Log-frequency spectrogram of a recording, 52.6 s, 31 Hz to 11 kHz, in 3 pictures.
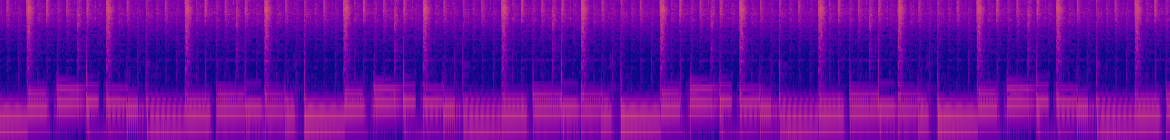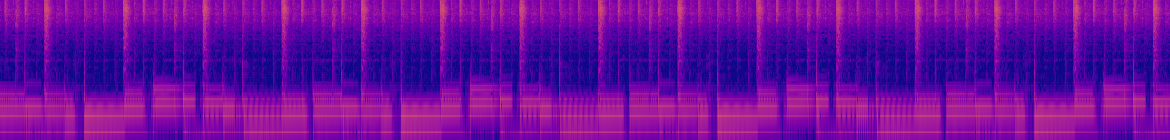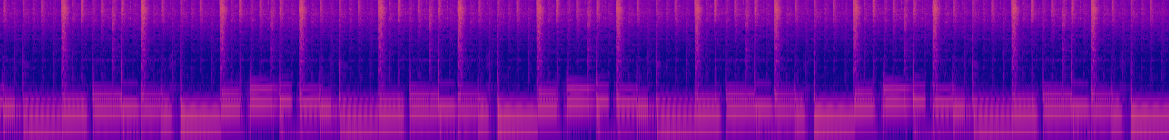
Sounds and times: Music: 0:00.0 - 0:52.6.

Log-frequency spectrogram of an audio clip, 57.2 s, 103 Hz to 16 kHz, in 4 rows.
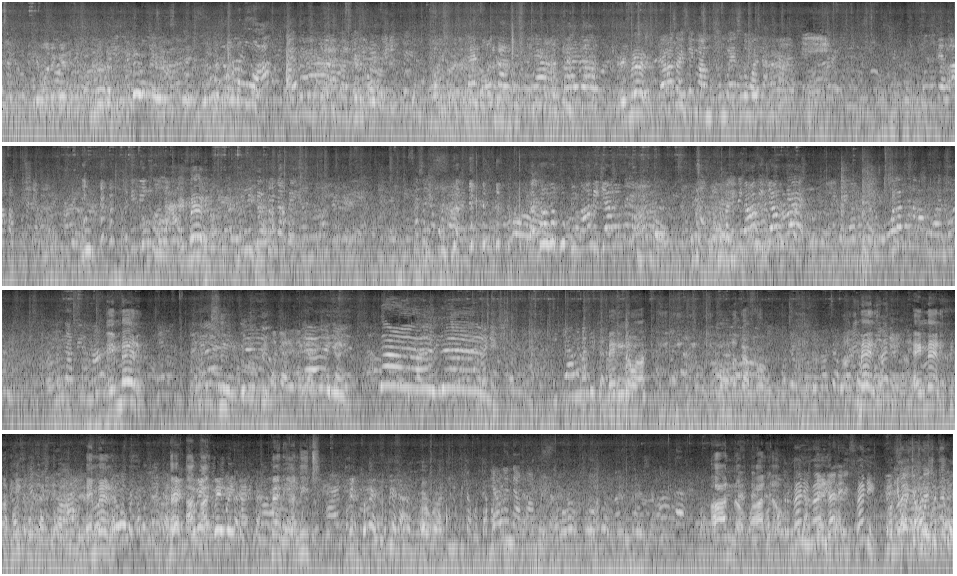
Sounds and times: Speech: 0:00.0 - 0:57.1
Shout: 0:34.1 - 0:36.0.

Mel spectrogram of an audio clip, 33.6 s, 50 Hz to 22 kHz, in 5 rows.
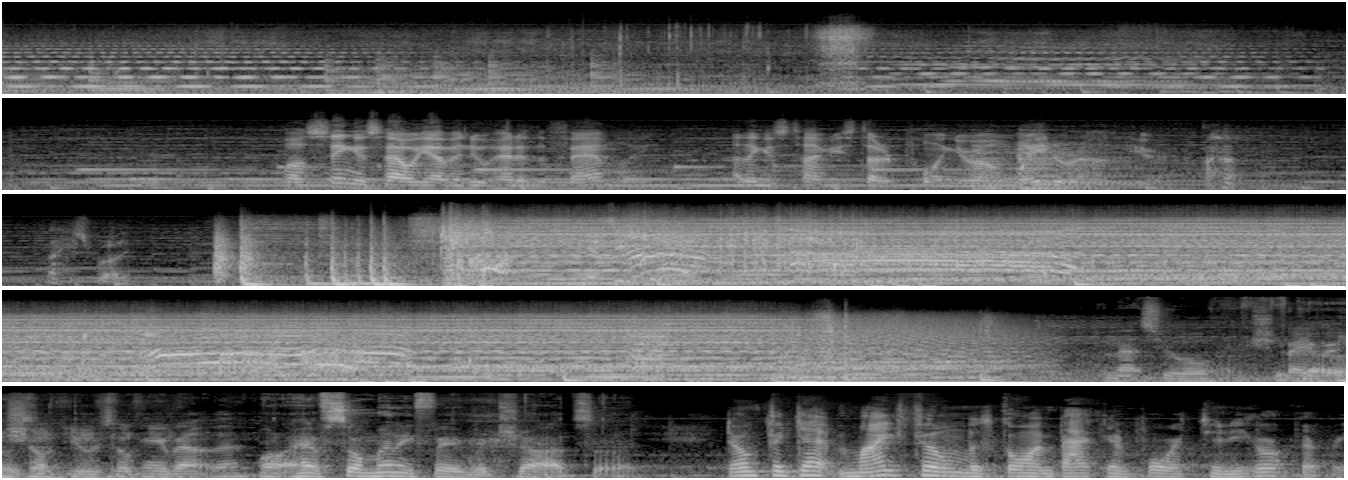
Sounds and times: Music: 0:00.0 - 0:33.5.

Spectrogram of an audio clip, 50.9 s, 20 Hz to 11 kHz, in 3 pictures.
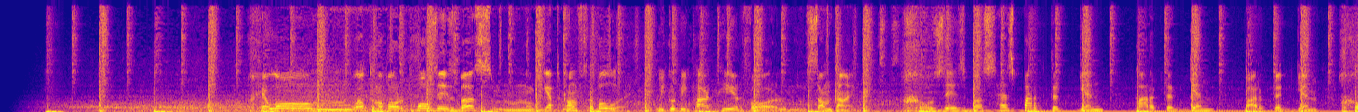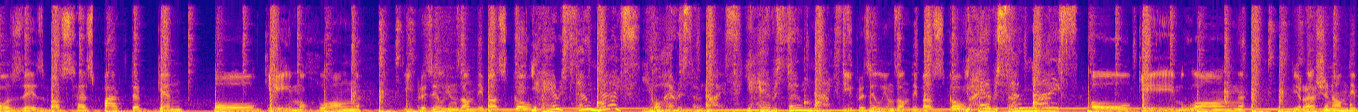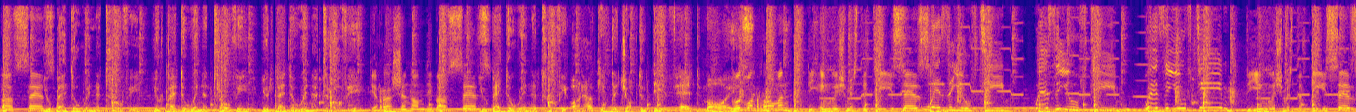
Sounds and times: Music: 0:00.2 - 0:50.9
Vehicle: 0:00.3 - 0:50.9.

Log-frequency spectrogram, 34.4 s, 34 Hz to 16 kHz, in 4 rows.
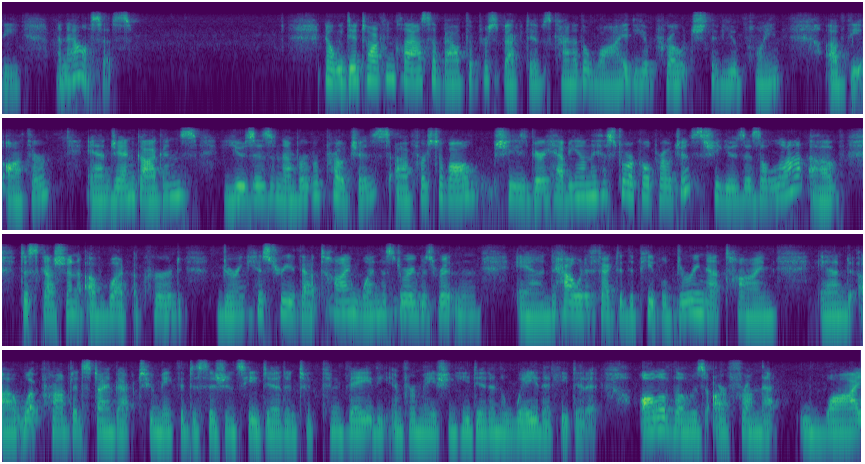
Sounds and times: Speech: 0:00.0 - 0:01.3, 0:03.0 - 0:34.4.

